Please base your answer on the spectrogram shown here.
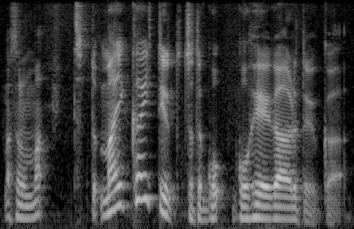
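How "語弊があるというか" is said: usual speaking voice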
